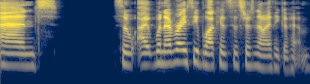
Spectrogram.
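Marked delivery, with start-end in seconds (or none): none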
